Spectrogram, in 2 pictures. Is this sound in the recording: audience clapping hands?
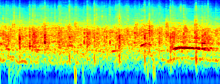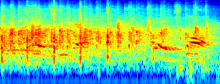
yes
